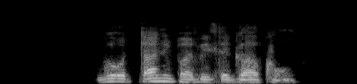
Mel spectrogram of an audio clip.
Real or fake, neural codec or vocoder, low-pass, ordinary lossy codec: fake; codec, 16 kHz, 2 kbps, FreqCodec, smaller model; 7.2 kHz; AAC, 32 kbps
